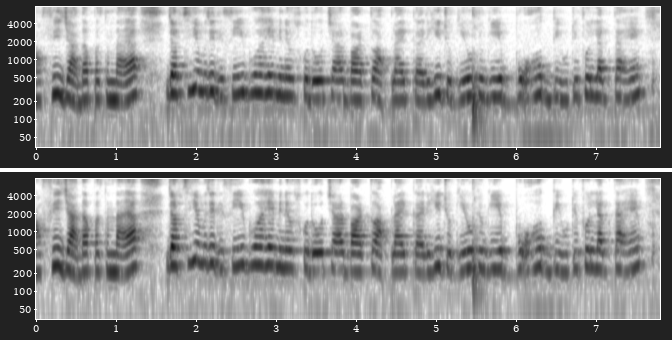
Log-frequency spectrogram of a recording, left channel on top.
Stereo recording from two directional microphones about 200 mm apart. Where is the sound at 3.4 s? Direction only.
30° right (ahead or behind).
